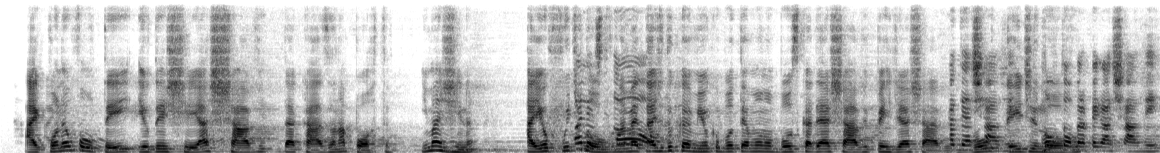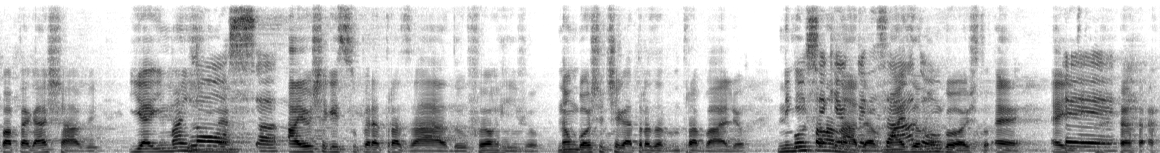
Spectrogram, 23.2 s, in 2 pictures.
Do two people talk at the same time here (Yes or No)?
Yes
